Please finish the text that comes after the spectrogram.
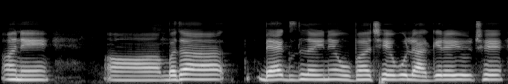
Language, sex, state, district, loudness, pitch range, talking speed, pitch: Gujarati, female, Gujarat, Valsad, -14 LUFS, 210-225 Hz, 130 wpm, 220 Hz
